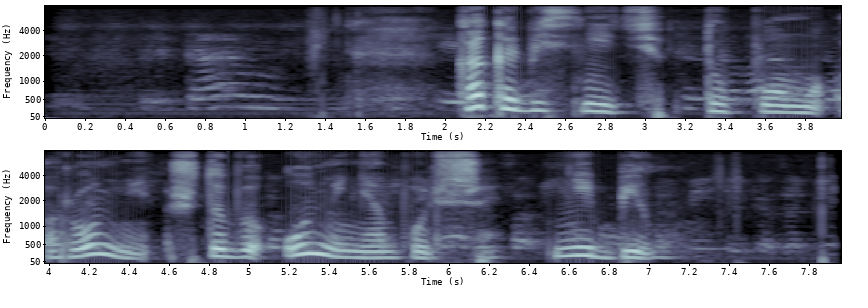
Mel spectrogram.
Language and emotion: Russian, neutral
